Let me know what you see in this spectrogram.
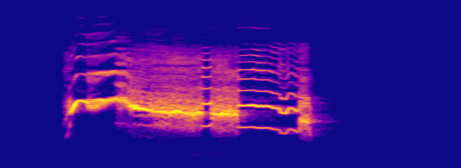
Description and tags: Terror scream: grito terror
agony, Girl, Horror, pain, scream, Terror, torment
